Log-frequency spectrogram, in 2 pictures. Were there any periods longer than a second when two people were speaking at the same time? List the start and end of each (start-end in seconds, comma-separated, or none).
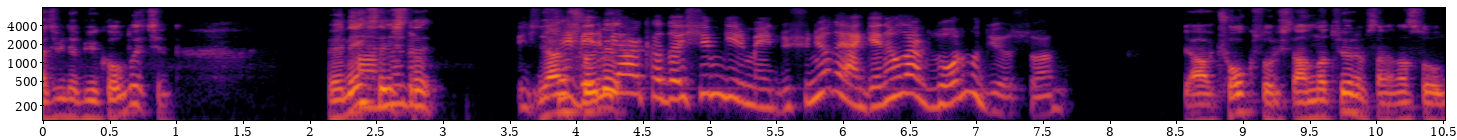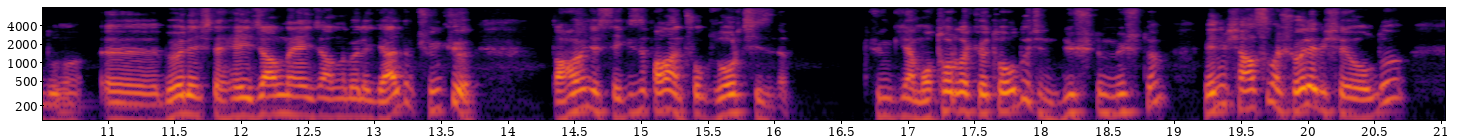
none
